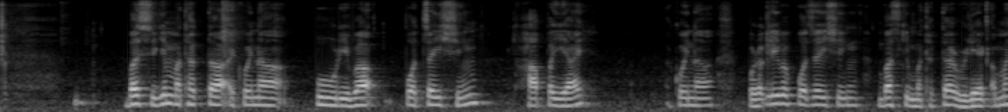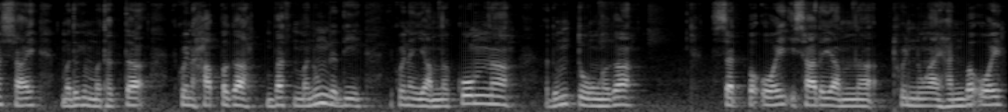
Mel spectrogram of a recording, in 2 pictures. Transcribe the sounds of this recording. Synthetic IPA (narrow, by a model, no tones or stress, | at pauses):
bɐsːiɡimɐtʰɐk̚tɐɐ̰jkʰojnɐpuɾibɐpot̚t͡ʃɐjsiŋ | hapːɐjaj | ɐjkʰojnɐpuɾɐk̚libɐpot̚t͡ʃɐjsiŋbɐsɡimɐtʰɐk̚tɐɾekɐmɐsajmɐduɡimɐtʰɐk̚tɐ | ɐjkʰojnɐhapːɐɡɐbɐsmɐnuŋdɐdiɐjkʰojnɐjamnɐkomnɐː | dumtoŋɐɡɐ | sɐt̚pɐʔojḭsadɐjamnɐkʰojnuŋajɦɐnbɐʔoj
